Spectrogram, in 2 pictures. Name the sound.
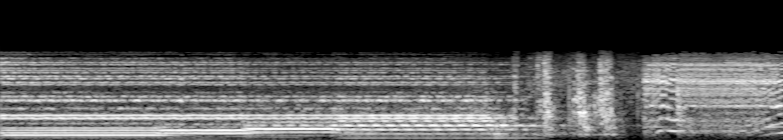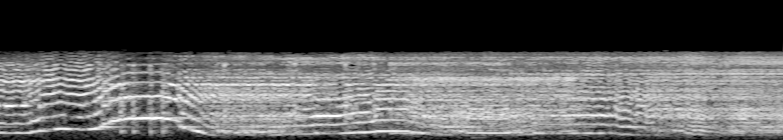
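squeaking door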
